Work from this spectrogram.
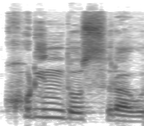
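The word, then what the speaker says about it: Κόρινθος: 먼저 이 고린도는 이제 코린도스라고 이제 발음을 헬라어로 해야 되는데요.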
